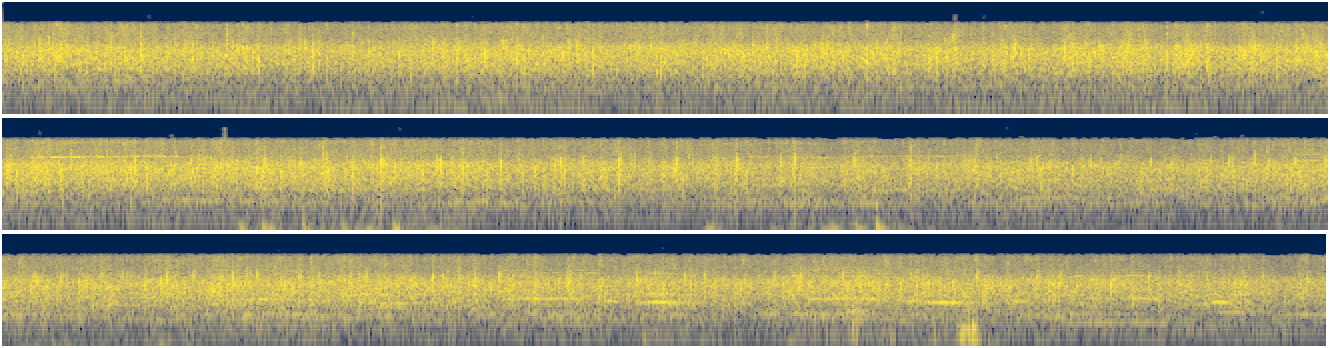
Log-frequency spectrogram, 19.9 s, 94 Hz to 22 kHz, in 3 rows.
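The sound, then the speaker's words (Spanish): A crowd of about 12,000 to 13,000 people applauds continuously with dense, sustained clapping and cheering for the full duration, loud and steady, with faint voices mixed into the roar, as the rear door of a car is closed and the car leaves. “Van a cerrar ahora mismo la puerta trasera de ese coche y se han vivido momentos de muchísima emoción y ahora sí, se cierra la puerta del coche y esta es la última ovación del mundo.”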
